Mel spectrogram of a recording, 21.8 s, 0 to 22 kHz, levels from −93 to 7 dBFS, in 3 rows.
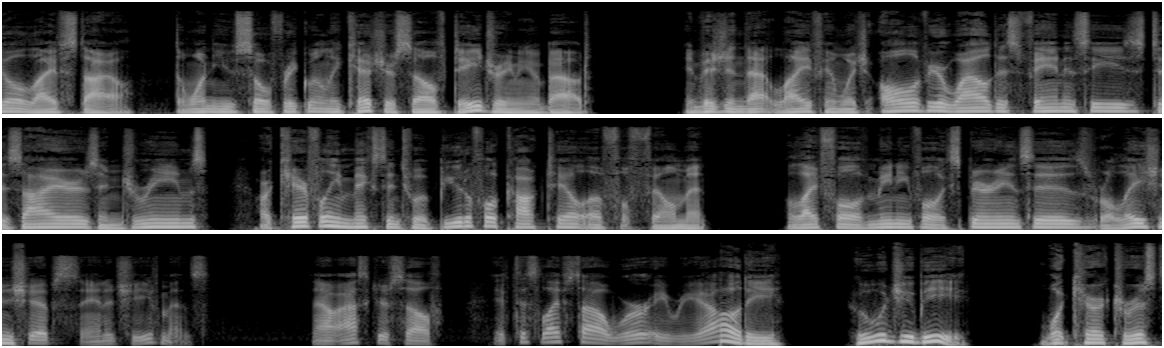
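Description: Input switched to a poorer device, from 14.64 s to 19.0 s: the speech abruptly loses its top end, with nothing above 9.4 kHz, and drops about 10 dB in level, arriving with a faint new noise floor well below the voice. The change happens with no gap, so the sound simply turns duller and quieter mid-flow. The cause is likely the recording input jumping to a narrower-band microphone or headset profile before switching back near 19 s.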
